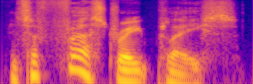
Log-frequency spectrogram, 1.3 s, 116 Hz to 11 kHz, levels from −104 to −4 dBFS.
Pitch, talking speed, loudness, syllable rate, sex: 145 Hz, 235 wpm, -18 LUFS, 5.4 syllables/s, male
